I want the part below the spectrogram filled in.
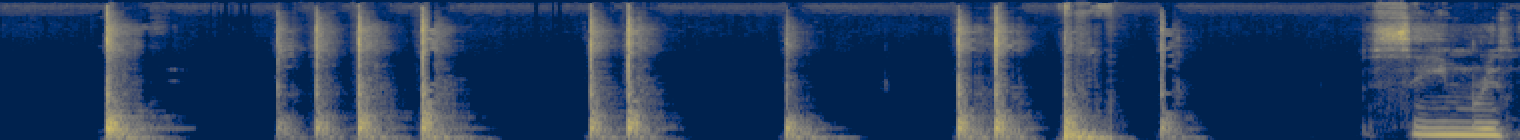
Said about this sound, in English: The same rhythmic knocking we heard erupted from the other side of the door.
